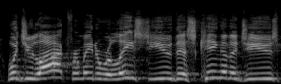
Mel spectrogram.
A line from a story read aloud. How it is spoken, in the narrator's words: Pilate asked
